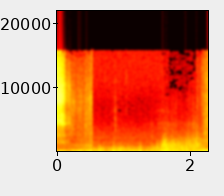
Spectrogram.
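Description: Wind buffeting an outdoor microphone: a low rumble that grows stronger near the end.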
